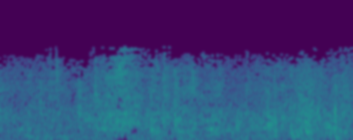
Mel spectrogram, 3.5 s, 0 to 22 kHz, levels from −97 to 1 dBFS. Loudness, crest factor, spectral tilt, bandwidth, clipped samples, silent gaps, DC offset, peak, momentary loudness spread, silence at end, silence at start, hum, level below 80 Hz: -44 LUFS; 20 dB; -2 dB/octave; 5.8 kHz; under 0.1%; none; under 0.1%; -26 dBFS; 7 LU; 0 s; 0 s; none; -62 dBFS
